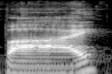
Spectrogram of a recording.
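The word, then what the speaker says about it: 百: This character is pronounced bai.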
